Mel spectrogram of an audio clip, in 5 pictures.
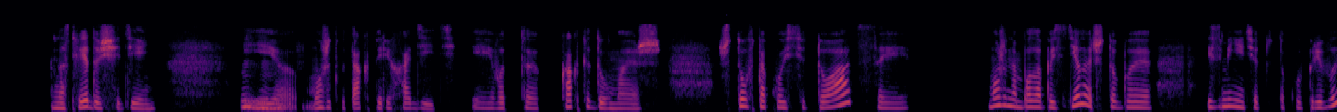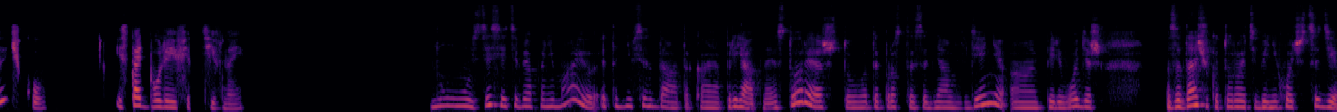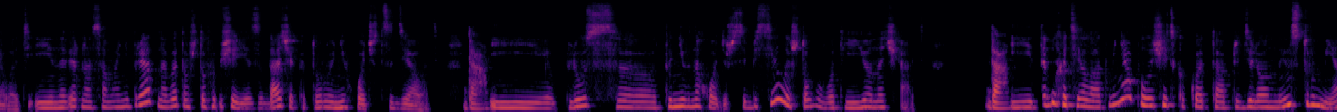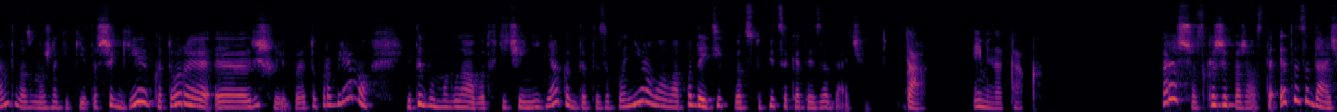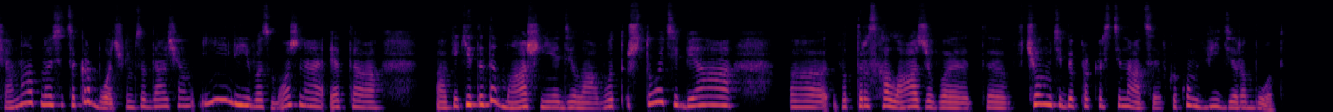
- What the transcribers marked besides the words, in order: tapping
- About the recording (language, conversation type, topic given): Russian, advice, Как справиться с постоянной прокрастинацией, из-за которой вы не успеваете вовремя завершать важные дела?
